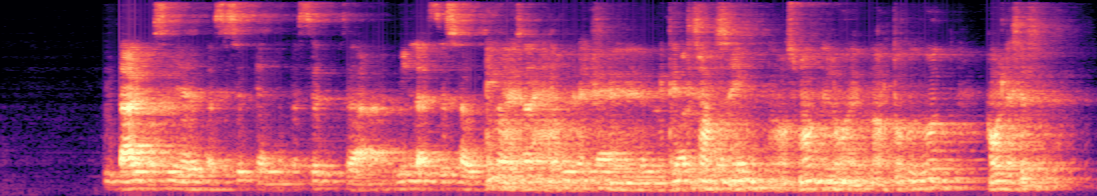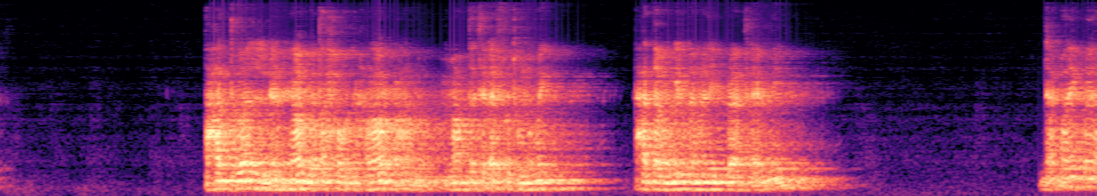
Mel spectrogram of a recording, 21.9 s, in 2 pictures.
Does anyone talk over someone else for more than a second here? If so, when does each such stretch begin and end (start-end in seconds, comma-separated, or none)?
4.9-7.5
